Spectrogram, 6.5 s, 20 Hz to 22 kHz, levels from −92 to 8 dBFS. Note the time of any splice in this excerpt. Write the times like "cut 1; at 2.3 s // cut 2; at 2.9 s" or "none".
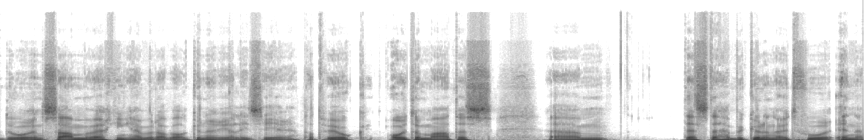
none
